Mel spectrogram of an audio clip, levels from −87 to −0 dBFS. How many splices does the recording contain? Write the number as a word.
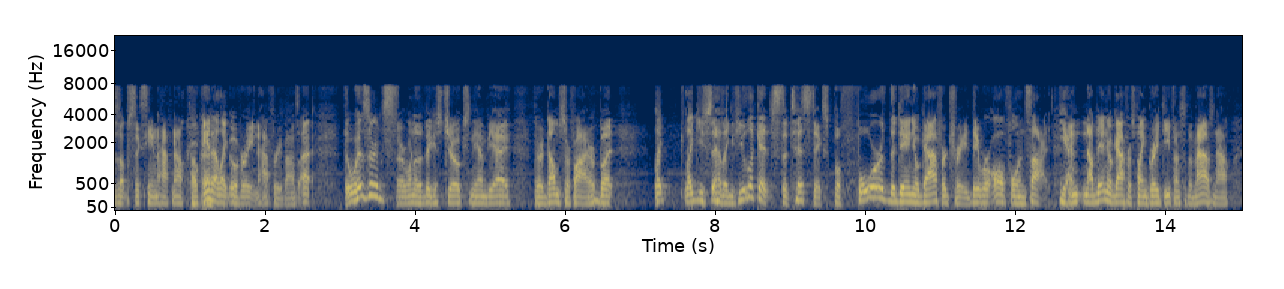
one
